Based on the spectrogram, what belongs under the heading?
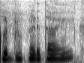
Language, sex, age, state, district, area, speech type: Telugu, female, 18-30, Telangana, Mancherial, rural, spontaneous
